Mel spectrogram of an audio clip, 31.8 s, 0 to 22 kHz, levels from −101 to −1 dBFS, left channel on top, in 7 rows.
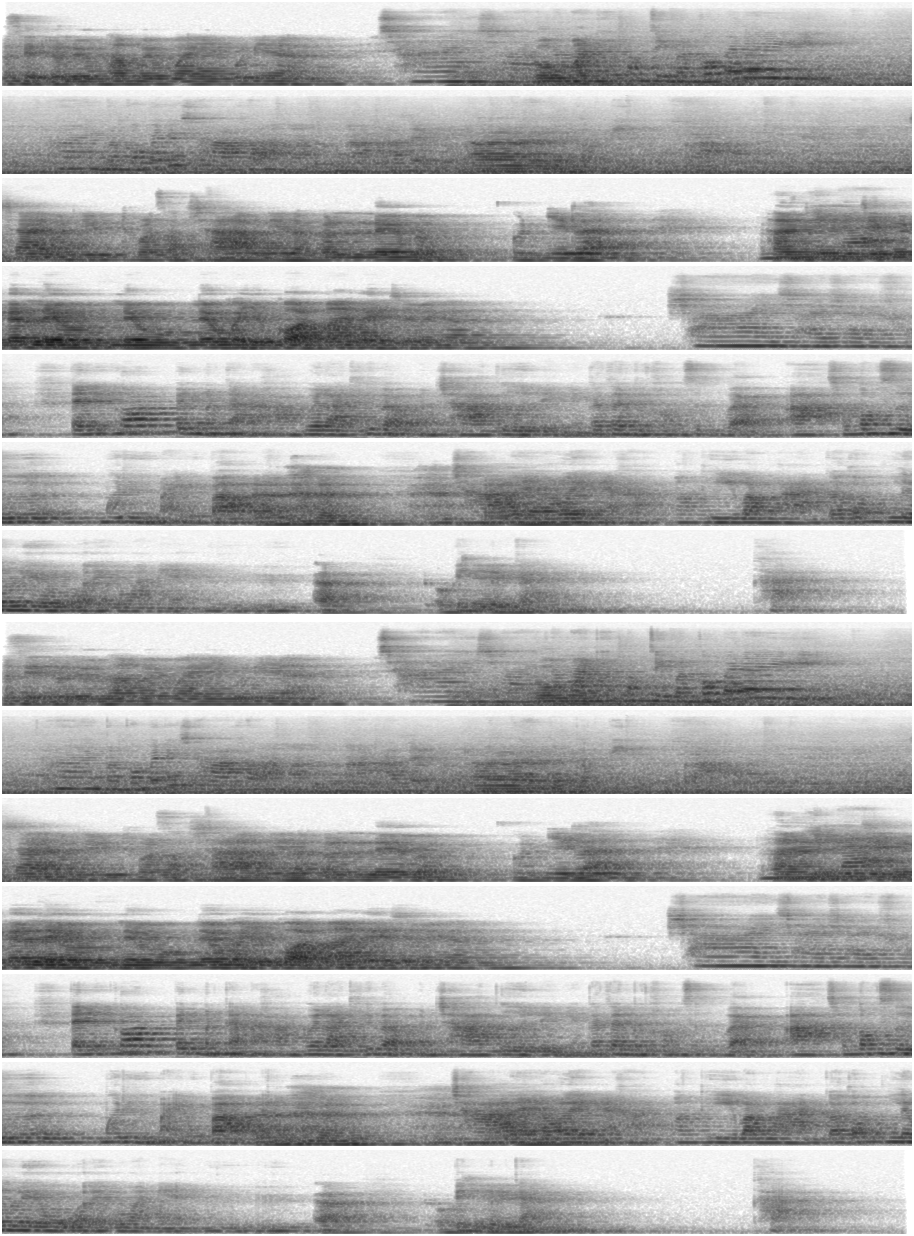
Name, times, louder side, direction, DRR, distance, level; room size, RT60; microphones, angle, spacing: voice 1, 0.0-1.5 2.7-3.0 6.9-7.4 9.2-11.2 11.6-12.5 12.9-16.0 20.7-20.8 24.0-25.5 28.9-29.0 29.5-30.0, left 2 dB, 35° left, -1 dB, 0.7 m, -24 dB
voice 2, 1.9-4.1 4.7-7.2 7.6-7.7 8.0-8.3 8.9-9.4 10.2-10.5 12.9-13.5 13.8-14.2 17.0-24.4 24.9-28.7 29.6-30.2 31.1-31.3, left 1 dB, 30° right, -2 dB, 0.9 m, -31 dB
sound 1, 2.2-9.2, equal, ahead, 0.7 m, -34 dB
4.9 x 4.8 x 2.2 m, 1.0 s
head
